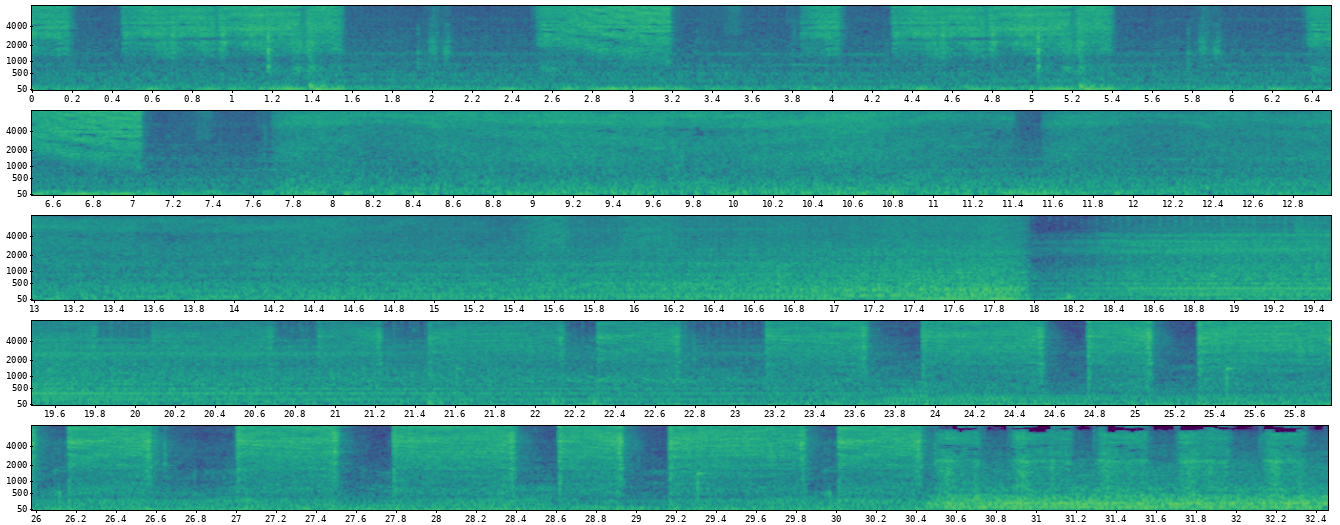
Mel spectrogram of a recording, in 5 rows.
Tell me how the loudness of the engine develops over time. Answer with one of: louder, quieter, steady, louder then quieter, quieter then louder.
louder then quieter.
